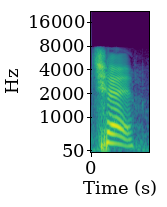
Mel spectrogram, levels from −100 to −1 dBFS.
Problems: none marked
